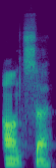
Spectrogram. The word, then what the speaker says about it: answer: very true beginner uh that they say as well answer i answer and i said no no no his answer forget about the w right with the schwa at the end so answer sound answer and right pedro says right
